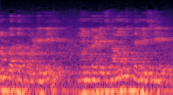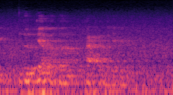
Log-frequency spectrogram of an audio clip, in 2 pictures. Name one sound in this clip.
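A man speaks through a microphone and loudspeaker in an echoing room.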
